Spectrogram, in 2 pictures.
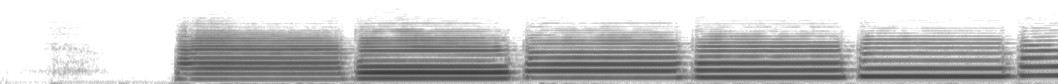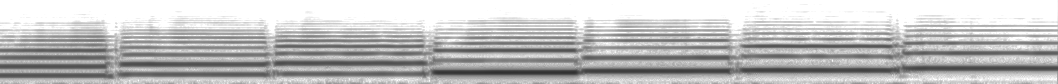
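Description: Trumpet playing a B-flat major scale up a twelfth, from the bottom B-flat to top F. It plays twelve separate, evenly held notes of just under a second each, rising step by step, starting about a second in. The top F is still sounding at the end.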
